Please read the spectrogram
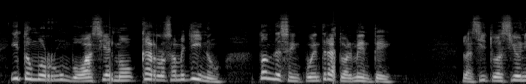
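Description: At 1.09 to 1.13 s, a short blip cuts into the sound. It is damaged data in a compressed stream. Part of the encoded data was wrong at that point. The decoder misread those frames and lost sync. It then hunted for the next valid frame header. The result is a brief glitch lasting about 40 ms. The same fault returns at 3.31 to 3.35 s. It gives a second glitch of similar length.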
